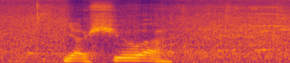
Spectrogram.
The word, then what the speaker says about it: Yeshua: Purihin ang Panginoon, HaMashiach, Yeshua. Yan po ang original na pagkakabigkas sa pangalang Heso Kristo.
